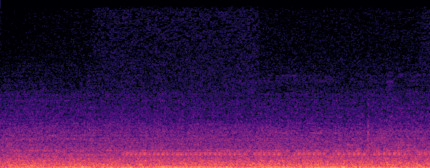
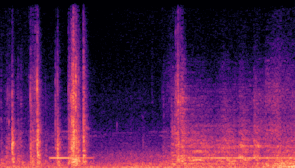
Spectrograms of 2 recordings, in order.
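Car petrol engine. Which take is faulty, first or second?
first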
